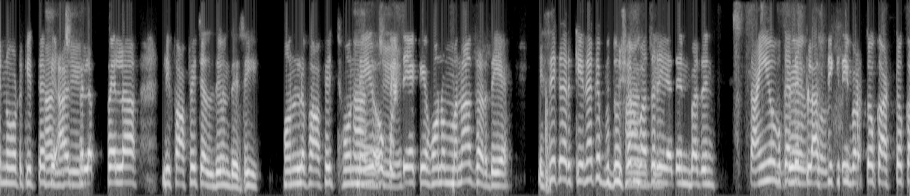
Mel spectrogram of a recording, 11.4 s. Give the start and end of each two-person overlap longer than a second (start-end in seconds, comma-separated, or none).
none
